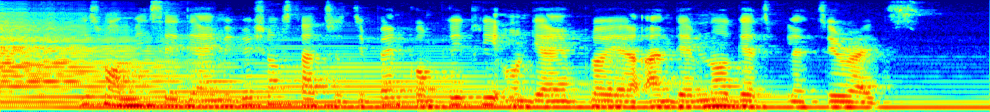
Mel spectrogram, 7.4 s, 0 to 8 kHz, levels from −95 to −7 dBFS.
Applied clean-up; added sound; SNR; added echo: none; Guitar; 1 dB; none.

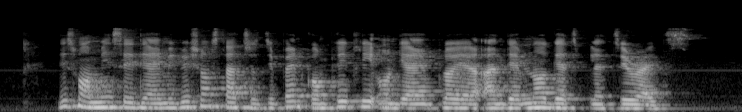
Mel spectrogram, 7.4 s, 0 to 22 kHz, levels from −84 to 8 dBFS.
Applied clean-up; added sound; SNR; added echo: none; none; none; none.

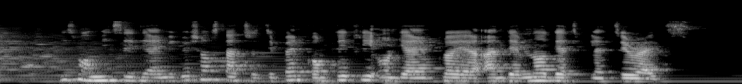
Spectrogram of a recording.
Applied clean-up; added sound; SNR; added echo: classical method log-MMSE.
